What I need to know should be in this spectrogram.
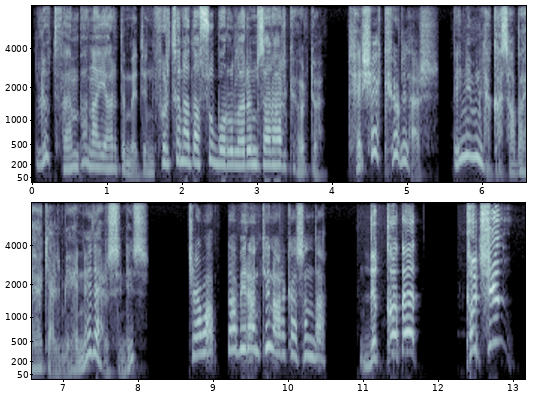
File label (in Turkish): ANIMASYON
